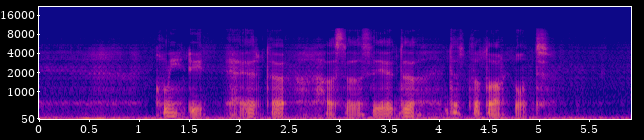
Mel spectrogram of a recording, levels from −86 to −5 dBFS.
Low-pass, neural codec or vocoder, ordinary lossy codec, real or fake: 9.9 kHz; autoencoder, 22.05 kHz, a latent of 192 numbers a frame, VITS, trained on many speakers; none; fake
